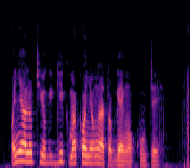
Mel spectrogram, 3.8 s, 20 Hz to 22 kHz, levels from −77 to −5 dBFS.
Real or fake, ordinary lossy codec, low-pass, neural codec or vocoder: fake; Opus, 64 kbps; 19.8 kHz; vocoder, 44.1 kHz, 128 mel bands, Pupu-Vocoder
